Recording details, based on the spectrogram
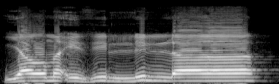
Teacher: اللہ کے لام سے پہلے زیر تو اللہ کے لام کو باریک پڑھیں گے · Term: لام باریک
